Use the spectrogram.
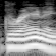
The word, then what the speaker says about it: Groening: Groening is pronounced graining.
